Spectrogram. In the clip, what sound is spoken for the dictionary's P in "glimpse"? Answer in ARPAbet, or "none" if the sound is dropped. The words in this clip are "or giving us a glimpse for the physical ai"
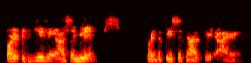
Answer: P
